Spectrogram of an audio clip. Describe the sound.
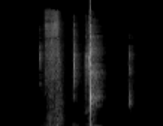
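Sharp cracks and a short hiss as an iced tea lemonade drink is cracked open: a brief fizzing burst, then a few separate clicks, with no talk.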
